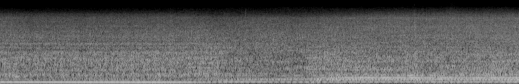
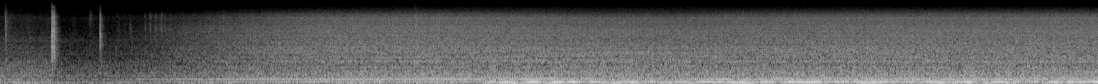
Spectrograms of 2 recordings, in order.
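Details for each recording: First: Older Honeywell HT-803 turbo fan tilted back, running with a rough hum and shifting tones over the air rush from noisy, worn motor bearings; also bad when level; a bushing shim fix is attempted before repair. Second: Older Honeywell HT-803 turbo fan after fitting bushings to quiet its noisy bearings: switch clicks, then a steady, smooth hum without grinding. The noise creeps back after running a while but stays quieter, a partial fix.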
